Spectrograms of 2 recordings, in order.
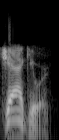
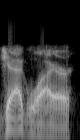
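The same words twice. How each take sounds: First: The word ends with a yoo-er sound. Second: The word ends with a wire sound. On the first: "the British don't pronounce the second A. It's Jaguar" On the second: "That jumps out at me whenever I hear people say Jaguar"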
